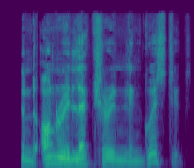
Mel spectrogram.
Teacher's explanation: Very often the weak form of and loses its final D too.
